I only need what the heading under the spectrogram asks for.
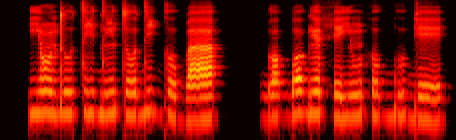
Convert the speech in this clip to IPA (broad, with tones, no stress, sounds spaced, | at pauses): j ɔ̃˧ d u˧ t i˧ d ĩ˧ t o˧ d i˦ ɡ o˦˨ b a˨˦ | ɡ ɔ˨ ɡ͡b ɔ˨˦ ɡ ɛ̃˦˨ h e˨ j ũ˨˦ h o˦ ɡ͡b u˦ ɡ e˦˨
